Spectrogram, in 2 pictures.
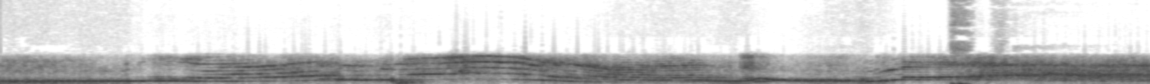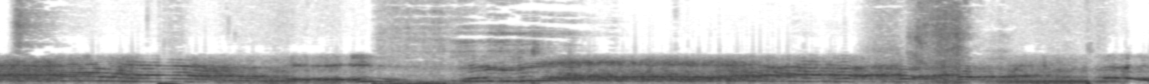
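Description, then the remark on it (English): A toddler boy cries and yells loudly in a morning voice note, a continuous tearful wail with rising and falling pitch and brief catches of breath, lasting the whole time. “He picked red shorts to wear and is now yelling and crying because he wants pants.”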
